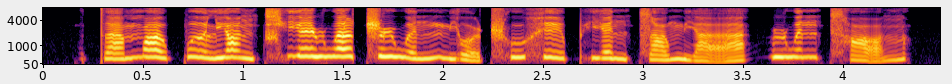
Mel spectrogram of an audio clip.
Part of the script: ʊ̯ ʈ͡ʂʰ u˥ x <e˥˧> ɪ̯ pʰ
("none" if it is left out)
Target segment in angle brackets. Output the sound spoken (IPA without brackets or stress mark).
e˥˧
